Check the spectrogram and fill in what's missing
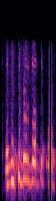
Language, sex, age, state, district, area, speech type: Tamil, male, 18-30, Tamil Nadu, Tiruchirappalli, rural, conversation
